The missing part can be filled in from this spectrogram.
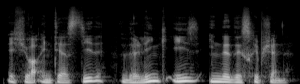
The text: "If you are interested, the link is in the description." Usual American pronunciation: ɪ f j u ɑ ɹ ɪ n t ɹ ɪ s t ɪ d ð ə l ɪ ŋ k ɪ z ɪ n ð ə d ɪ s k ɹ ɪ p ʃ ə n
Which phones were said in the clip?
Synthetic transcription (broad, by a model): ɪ f j u ɑ ɹ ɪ n t ɪ s t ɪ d ð ə l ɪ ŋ k ɪ z ɪ n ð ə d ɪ s k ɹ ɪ p ʃ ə n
